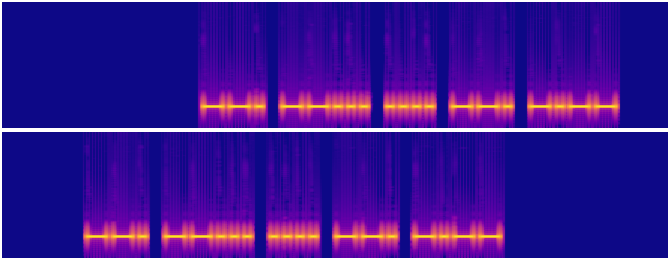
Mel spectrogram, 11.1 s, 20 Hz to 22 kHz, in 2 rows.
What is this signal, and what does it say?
Morse code, heard as a keyed tone, about 22 wpm, 700 Hz. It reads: G7HGY G7HGY
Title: DXCC-100 Call Signs - 5 Characters - Repeated 2x - 22wpm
